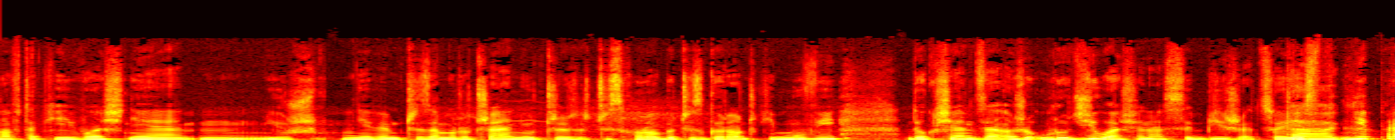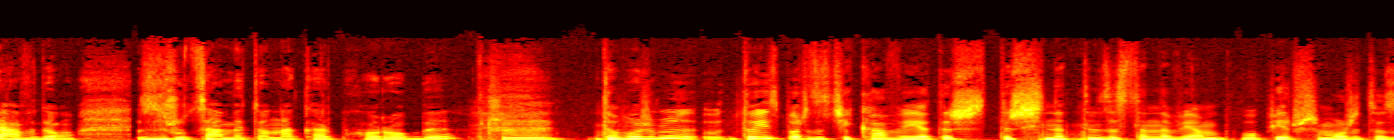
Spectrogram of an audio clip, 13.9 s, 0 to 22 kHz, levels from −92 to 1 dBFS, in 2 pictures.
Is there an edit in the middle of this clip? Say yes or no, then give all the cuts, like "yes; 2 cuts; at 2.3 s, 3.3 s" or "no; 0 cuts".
yes; 1 cut; at 9.3 s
